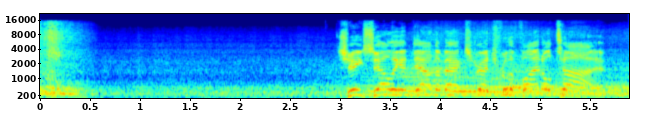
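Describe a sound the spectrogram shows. Tyres squeal as a race car slides on the track.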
